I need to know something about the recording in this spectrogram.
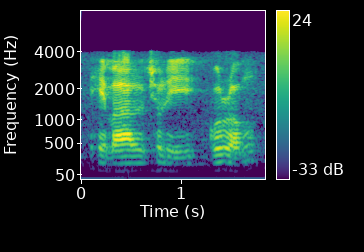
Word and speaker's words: Himal Chuli Gurung: Our guest from Jamaica, you all call her Hema, so I'll pronounce it Himal Chuli Gurung, yes, UNESCO Cultural Program Specialist from the UNESCO Office for the Caribbean in Jamaica.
